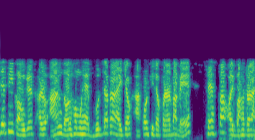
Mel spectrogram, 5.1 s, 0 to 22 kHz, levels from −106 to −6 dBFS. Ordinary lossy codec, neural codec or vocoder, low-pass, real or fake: Opus, 24 kbps; none; 3.6 kHz; real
